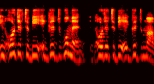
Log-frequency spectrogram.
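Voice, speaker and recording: With a non-native accent, this speaker delivers the words at a moderate speed. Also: woman. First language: not English. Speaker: women's health advocate. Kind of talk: podcast interview. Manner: halting.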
